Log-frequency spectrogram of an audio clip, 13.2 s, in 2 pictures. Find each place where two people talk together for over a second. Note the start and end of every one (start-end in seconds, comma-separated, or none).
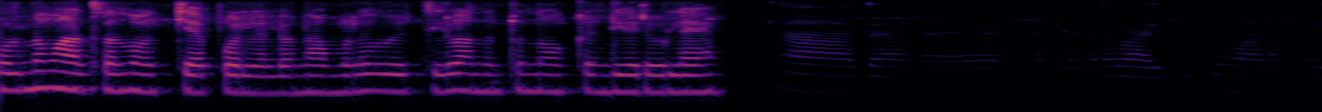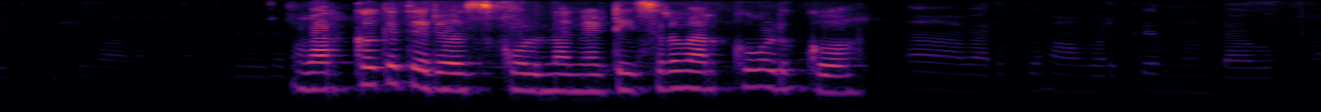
none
